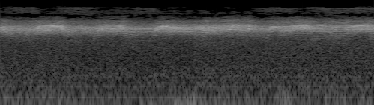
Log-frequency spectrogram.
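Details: Japanese summer cicada shrilling: a continuous high buzzing drone that swells in brighter pulses about once a second, rising and falling in a rhythmic wave over the steady hiss.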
